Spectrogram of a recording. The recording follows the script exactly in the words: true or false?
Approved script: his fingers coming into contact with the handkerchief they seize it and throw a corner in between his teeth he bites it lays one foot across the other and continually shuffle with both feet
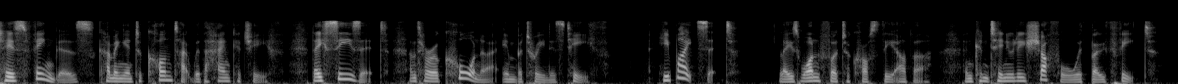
true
